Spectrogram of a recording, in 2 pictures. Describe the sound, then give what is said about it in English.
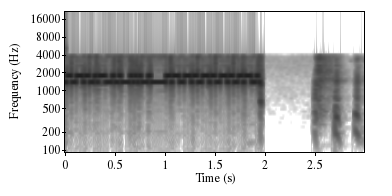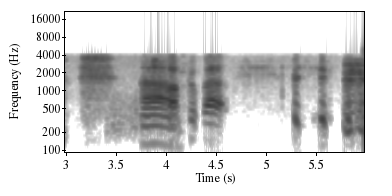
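Electronic alert tone for a fire call, sounded to a firefighter: two steady pitches alternate for about two seconds, then cut off abruptly. Talk follows in short bursts. “I believe Jerry Palmer just got a fireman call.”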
